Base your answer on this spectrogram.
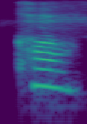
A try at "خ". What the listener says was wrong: کھا نہیں، خو. ہاں خو نہیں، جب خو بولیں گے آپ تو آپ کے دونوں ہونٹ گول جائیں گے. ہاں خو آپ کی جو زبان بڑی ہے، جو ریشہ یعنی پچھلا حصہ جو ہے وہ ذرا اوپر اٹھے گا.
